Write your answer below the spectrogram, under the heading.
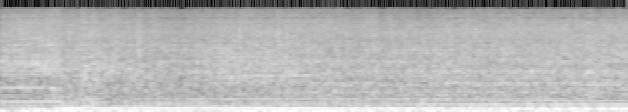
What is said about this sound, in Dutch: En zo klinkt een Haas met een kapotte Ferrari-motor.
